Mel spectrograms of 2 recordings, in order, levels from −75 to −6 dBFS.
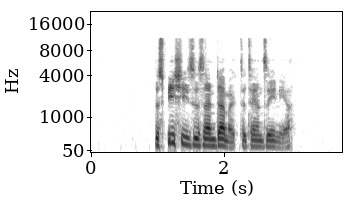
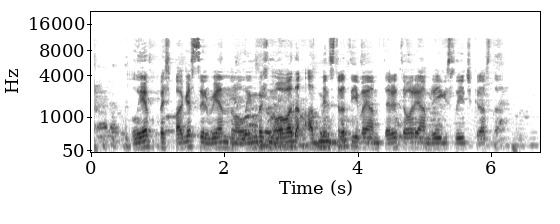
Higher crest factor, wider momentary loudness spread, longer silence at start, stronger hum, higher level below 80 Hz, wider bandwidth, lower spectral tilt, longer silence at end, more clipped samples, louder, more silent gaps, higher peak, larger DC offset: about the same, 18 dB vs 20 dB; about the same, 12 LU vs 12 LU; first, 0.95 s vs 0.05 s; neither; second, -64 dBFS vs -58 dBFS; about the same, 11.5 kHz vs 11.5 kHz; about the same, -3.5 dB/octave vs -3.5 dB/octave; first, 0.75 s vs 0.1 s; neither; about the same, -21 LUFS vs -22 LUFS; neither; second, -6 dBFS vs -2 dBFS; neither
